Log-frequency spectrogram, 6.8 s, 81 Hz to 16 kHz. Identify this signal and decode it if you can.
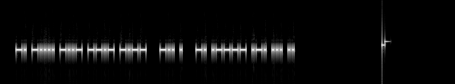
Morse code, heard as a keyed tone, about 40 wpm, 700 Hz. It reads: N6XQY DE N1RSI
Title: USA Callsign DE Callsign - 5 Characters - 40wpm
